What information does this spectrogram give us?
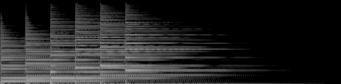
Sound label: D Suspended 2nd Suspended 4th D down Guitar Half Step Down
